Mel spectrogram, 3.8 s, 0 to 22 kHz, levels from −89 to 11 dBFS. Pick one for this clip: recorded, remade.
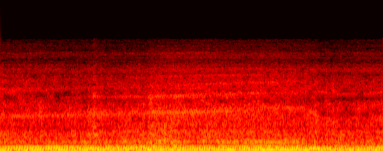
recorded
